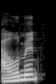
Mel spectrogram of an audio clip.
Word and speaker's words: LMNT: thank you to element for sponsoring this episode of the show it is spelled lmnt and pronounced element you guys have heard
